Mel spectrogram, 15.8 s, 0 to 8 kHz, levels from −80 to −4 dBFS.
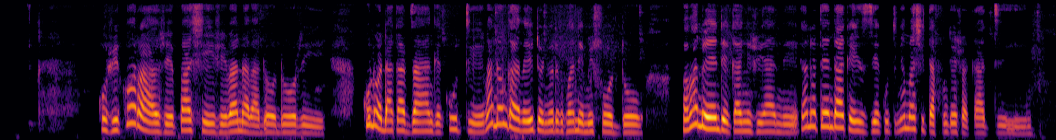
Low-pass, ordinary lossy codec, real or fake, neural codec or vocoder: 7.2 kHz; MP3, 48 kbps; real; none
